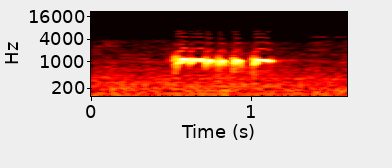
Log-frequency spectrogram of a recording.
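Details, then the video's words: Local zebra dove with a big voice, luring a rival: one short phrase of five rapid rolling coos, the final note longest, lasting about two-thirds of a second. "Suara Perkutut Lokal GACOR Suara Besar Ampuh memanggil LAWAN Emosi Manggung PANCINGAN PERKUTUT LOKAL"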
